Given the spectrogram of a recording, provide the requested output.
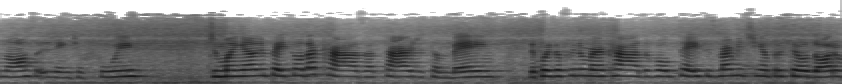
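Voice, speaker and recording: Over light background noise, a woman uses a raised, projected voice at a fairly slow pace with fairly even intonation. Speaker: vlogger mother. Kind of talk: casual vlog chat. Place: kitchen. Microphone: phone near.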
